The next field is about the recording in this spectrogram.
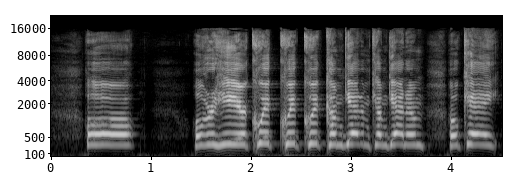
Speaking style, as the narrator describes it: his mother yell over the vacuum cleaner

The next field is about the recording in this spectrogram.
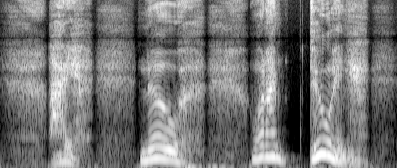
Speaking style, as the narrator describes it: panted the reindeer

